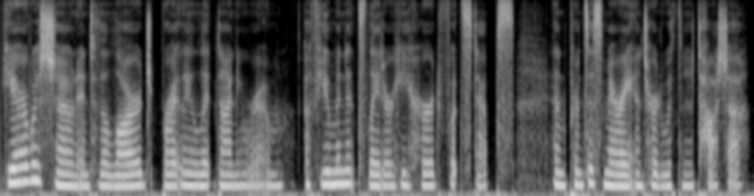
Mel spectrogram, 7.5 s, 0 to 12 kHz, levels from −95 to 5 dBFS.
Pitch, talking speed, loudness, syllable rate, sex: 205 Hz, 185 wpm, -18 LUFS, 5.5 syllables/s, female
